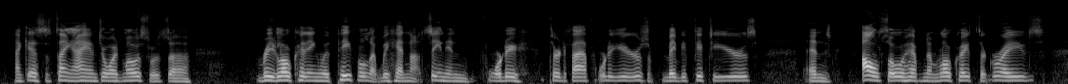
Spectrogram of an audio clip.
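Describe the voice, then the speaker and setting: A woman with an Appalachian accent speaks at a moderate pace in a fairly low pitch, her intonation fairly even and the sound dry and close with no echo. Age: 90s. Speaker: former resident. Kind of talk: interview. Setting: in a car.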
